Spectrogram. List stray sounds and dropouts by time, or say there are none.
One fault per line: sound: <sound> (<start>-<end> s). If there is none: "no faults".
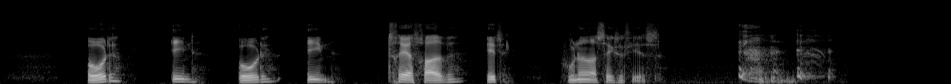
sound: cough (7.4-8.4 s)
